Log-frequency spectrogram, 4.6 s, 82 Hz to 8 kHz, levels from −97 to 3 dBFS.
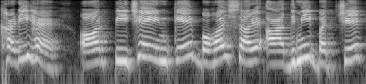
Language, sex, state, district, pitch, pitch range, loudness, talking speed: Hindi, female, Bihar, Bhagalpur, 290 Hz, 260-335 Hz, -13 LUFS, 130 wpm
